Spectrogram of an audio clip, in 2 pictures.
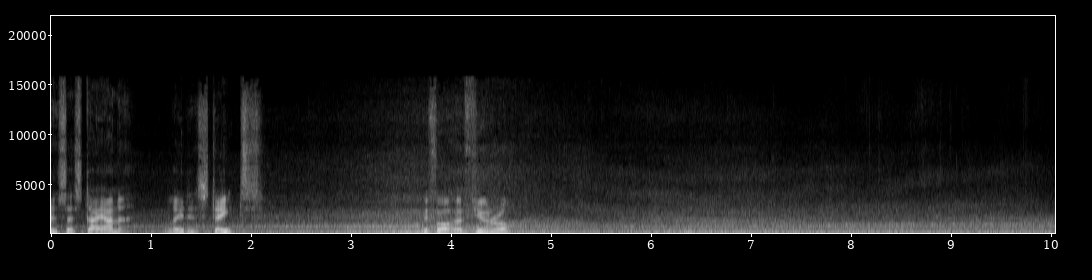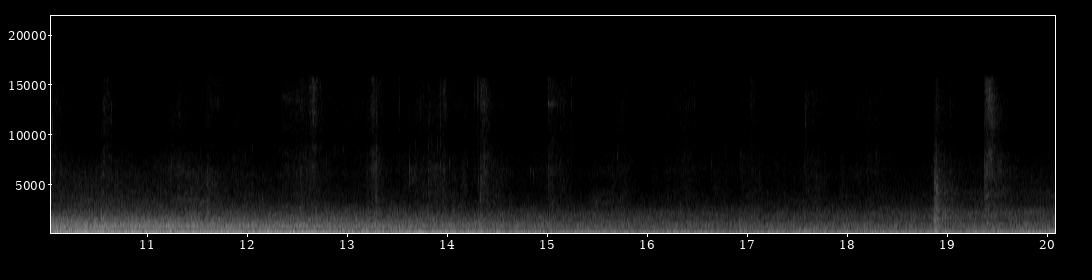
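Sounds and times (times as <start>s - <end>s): road traffic noise: 0.0s - 20.0s.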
